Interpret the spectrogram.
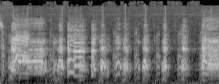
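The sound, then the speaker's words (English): A flock of chickens clucking as they peck, a busy run of short, squawky bursts in quick succession with a louder cackle at the start and end, no talking. “Suddenly, the chickens pecked at Minnie and Moo.”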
